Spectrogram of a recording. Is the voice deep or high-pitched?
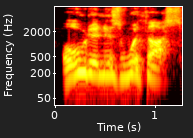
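deep. The voice is low and deep. This is how the line was expected to sound. "I was expecting something like"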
